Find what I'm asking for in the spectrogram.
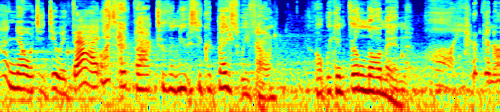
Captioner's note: whispering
